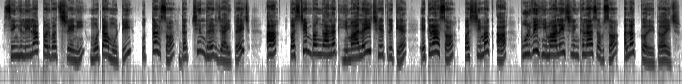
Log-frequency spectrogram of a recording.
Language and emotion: Maithili, neutral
